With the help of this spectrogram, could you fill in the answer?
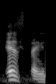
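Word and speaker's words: assay: a y essay but it's pronounced essay like a school essay office and so this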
